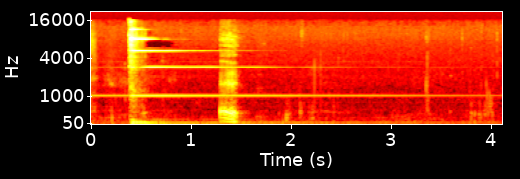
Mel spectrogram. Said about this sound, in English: Don't you hit the bell?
